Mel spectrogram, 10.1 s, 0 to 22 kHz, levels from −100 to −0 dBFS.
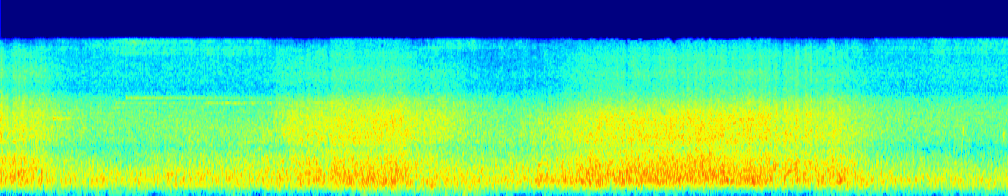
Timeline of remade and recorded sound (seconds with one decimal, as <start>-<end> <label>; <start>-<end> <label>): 0.0-3.3 remade; 3.3-4.1 recorded; 4.1-5.6 remade; 5.6-7.7 recorded; 7.7-10.1 remade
